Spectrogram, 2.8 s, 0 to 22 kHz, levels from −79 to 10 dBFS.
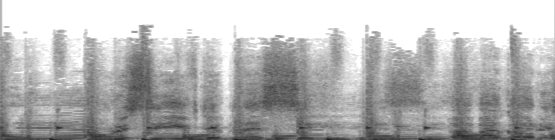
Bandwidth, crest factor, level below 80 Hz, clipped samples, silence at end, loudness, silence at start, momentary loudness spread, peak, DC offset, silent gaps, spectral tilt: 18 kHz; 12 dB; -20 dBFS; under 0.1%; 0 s; -11 LUFS; 0 s; 3 LU; 0 dBFS; under 0.1%; none; -4 dB/octave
